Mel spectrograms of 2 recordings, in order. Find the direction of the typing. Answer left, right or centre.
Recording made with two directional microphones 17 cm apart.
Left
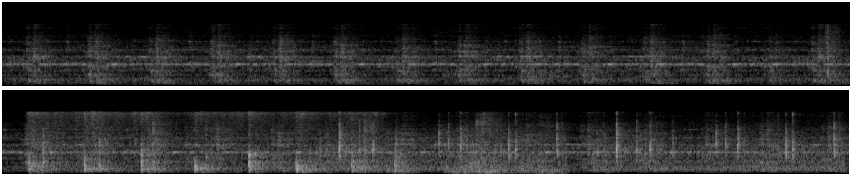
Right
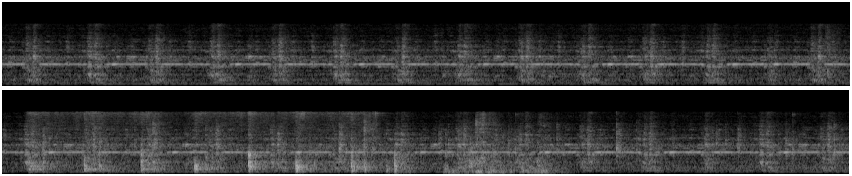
left.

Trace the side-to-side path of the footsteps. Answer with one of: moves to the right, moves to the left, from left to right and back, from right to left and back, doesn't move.
moves to the right.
